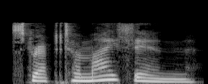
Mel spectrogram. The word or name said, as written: streptomycin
